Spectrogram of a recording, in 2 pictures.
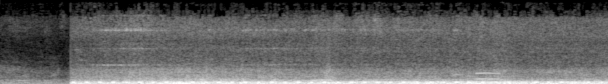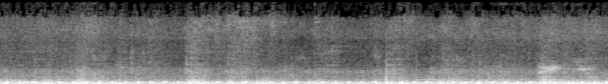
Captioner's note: tram moving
